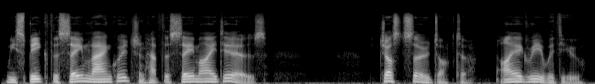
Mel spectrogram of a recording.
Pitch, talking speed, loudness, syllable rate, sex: 110 Hz, 170 wpm, -19 LUFS, 4.9 syllables/s, male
